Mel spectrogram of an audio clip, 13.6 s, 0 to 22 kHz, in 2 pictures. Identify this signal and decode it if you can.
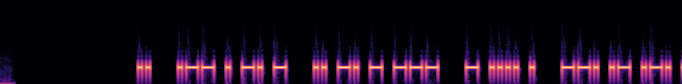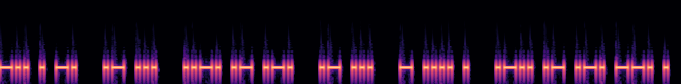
Morse code, heard as a keyed tone, about 30 wpm, 700 Hz. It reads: I WENT INTO THE GARDEN AS FAR AS THE LARGE
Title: Sentences from Top 1000 Words - Review Part 4 - 30wpm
